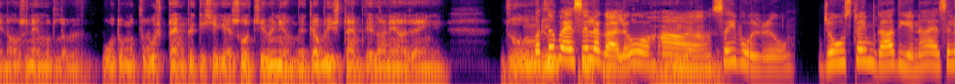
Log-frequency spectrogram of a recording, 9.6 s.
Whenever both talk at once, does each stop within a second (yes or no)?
no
